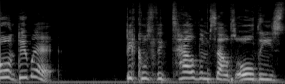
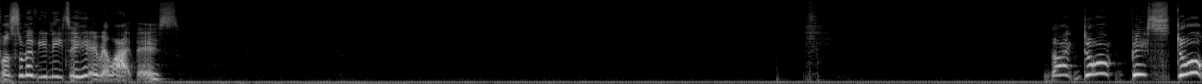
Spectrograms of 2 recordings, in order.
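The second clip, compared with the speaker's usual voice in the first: tearful, crying voice, higher pitch; 9 semitones higher than usual. Urging listeners not to stay stuck: crying while talking. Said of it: "I don't know why I'm crying".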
